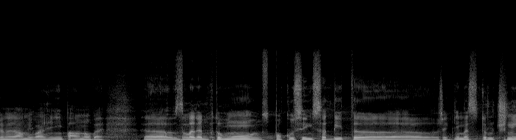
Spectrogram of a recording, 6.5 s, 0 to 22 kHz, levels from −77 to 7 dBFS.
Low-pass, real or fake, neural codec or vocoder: 14.4 kHz; fake; codec, 44.1 kHz, 2.6 kbps, SNAC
